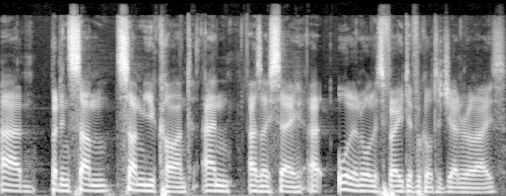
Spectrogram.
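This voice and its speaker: With a London accent, a man talks in a fairly low pitch and fairly even intonation. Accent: London accent, remarked by himself. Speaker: salt industry executive. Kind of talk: conference presentation. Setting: stage with audience at a conference. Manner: hesitant, many fillers.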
